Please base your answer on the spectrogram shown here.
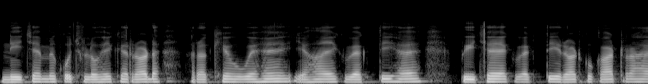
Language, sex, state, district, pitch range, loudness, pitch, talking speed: Hindi, male, Jharkhand, Garhwa, 115-130 Hz, -17 LUFS, 125 Hz, 195 wpm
